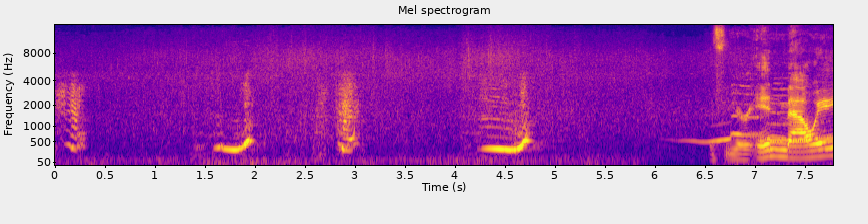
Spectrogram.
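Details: Humpback whale song, sung by males, heard while swimming off Maui at the height of whale season. Low moans sweep sharply upward, repeating every one to two seconds, then overlapping harmonic moans build at the end.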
